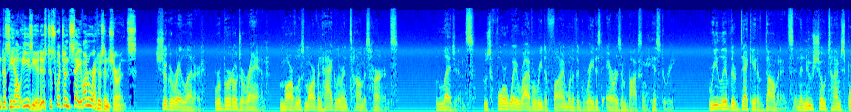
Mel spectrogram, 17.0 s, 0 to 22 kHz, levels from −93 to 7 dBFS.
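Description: A steady, raspy mains buzz runs under this speech from start to finish, sitting roughly 25 dB below it. It comes from switching spikes riding on the 50 Hz supply, with harmonics climbing into the kilohertz range.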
